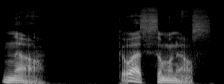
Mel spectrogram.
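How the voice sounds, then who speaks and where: An actor playing a weary, laconic stalker in a video game, a hardened loner with a terse, guarded, deadpan delivery. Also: male voice, low-pitched, slow pace, dry recording, studio quality, exaggerated voice. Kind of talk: isolated game dialogue lines.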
